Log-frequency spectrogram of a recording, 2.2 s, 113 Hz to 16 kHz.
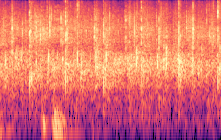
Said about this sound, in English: And before I preach the word of God to you this morning, I want to take a minute and once again thank everyone who made all of last weekend's 10-year anniversary festivities happen. Thank you. Go ahead. You can clap.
